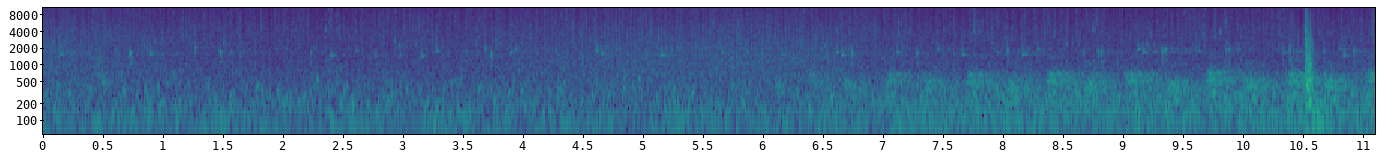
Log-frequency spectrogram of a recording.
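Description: Water pours steadily from a pipe into a pool.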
